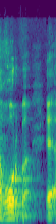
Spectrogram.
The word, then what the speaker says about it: ghorba: O tema é a questão da gorba, que a gente, na verdade, pronuncia gorba.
